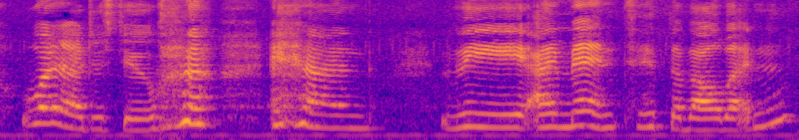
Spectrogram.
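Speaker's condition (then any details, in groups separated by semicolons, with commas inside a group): Mild cerebral palsy; mild, walks without aids, had surgery; mild, no longer uses cane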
